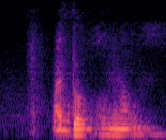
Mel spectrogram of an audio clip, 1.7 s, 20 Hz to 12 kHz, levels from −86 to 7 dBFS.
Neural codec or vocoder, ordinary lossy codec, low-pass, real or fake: codec, 44.1 kHz, 0.9 kbps, DAC; Opus, 16 kbps; 10.8 kHz; fake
